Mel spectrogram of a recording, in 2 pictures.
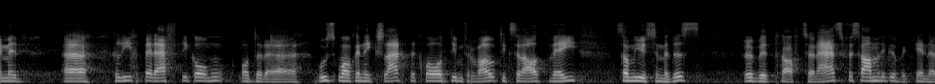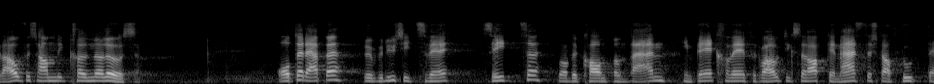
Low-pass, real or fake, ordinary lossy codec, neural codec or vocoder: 7.2 kHz; fake; none; codec, 16 kHz, 0.8 kbps, ZipCodec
